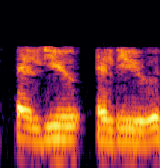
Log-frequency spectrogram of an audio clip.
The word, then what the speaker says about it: Elihu: Elihu. – How are you doing, doctor? – Okay, did I pronounce it right? – Yes, Elihu. It's a Jewish name.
